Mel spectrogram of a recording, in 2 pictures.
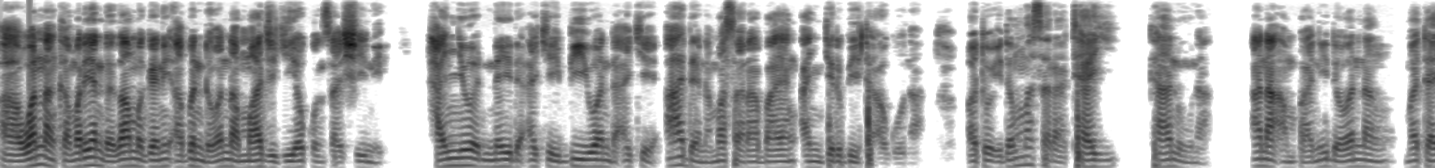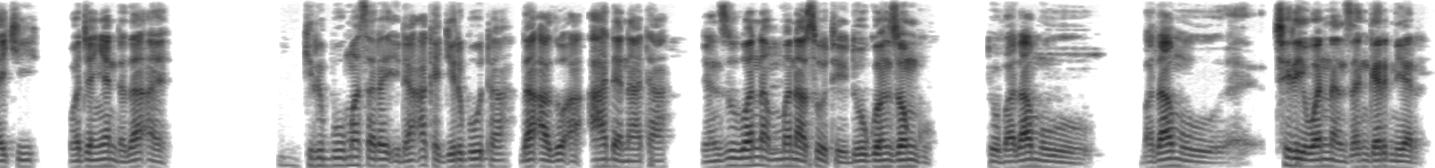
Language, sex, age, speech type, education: Hausa, male, 15-29, spontaneous, tertiary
